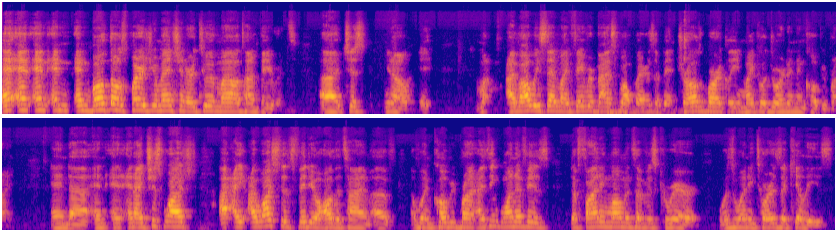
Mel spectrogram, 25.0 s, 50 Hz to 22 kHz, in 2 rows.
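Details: Stuttering in an adult male with Tourette syndrome; significant stutter since a toxic brain injury in 2000.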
